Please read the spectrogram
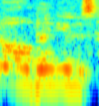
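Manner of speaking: soft, drawn-out mock awe; pretend marveling. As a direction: marvel slowly at an imagined windfall, softly. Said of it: "then I'll be like".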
